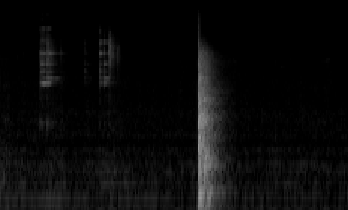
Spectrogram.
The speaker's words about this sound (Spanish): Pero el charro sin tutubear tomó los dados, los dejó caer sobre el vaso, los agitó.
